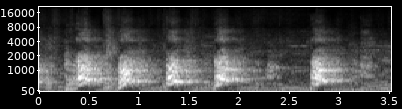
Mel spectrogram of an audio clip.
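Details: German Shepherd dog barking loudly at another dog outside the gate: four sharp, harmonically rich barks spaced roughly half a second to a second apart, with a brief pause before the last bark.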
